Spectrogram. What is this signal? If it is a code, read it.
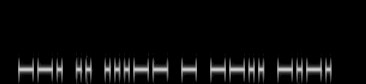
Morse code, heard as a keyed tone, about 25 wpm, 700 Hz. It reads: GI3TZC
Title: DXCC-100 Call Signs - 6 Characters - 25wpm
